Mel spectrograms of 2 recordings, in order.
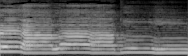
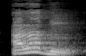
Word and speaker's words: aladun: Aladun, que la N cuando se pronuncia en un yorubá bastante acercado a lo nativo, la N se convierte en nasal y se omite. Entonces, por eso es que podemos escuchar aladu.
